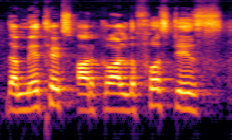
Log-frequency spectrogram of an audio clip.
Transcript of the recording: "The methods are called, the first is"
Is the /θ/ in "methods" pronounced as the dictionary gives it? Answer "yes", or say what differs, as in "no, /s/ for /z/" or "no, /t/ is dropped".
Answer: no, /t/ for /θ/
